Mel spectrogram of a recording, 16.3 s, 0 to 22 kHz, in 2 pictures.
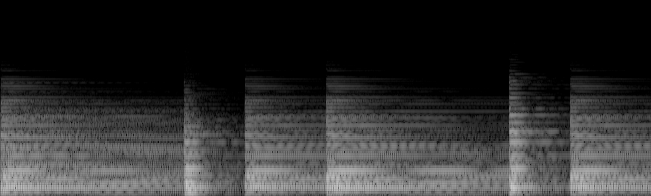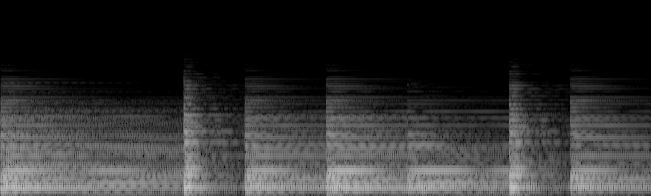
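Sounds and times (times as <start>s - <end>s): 
piano: 0.0s - 16.2s.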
